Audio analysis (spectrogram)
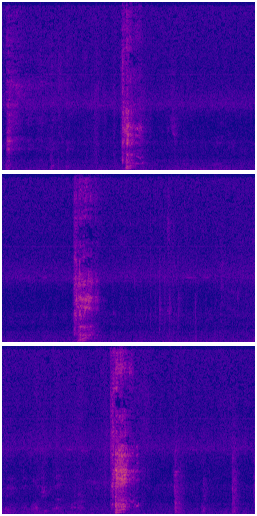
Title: Bruiser after Tracheal Ring Surgery. Constant coughing while exhaling.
